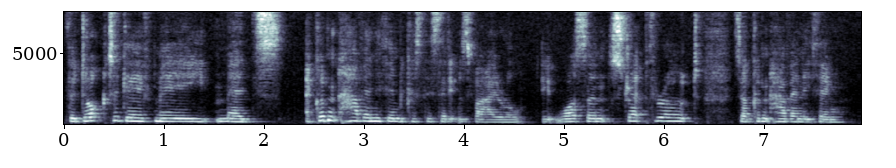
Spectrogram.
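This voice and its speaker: A woman with a croaky, hoarse voice from a cough, chatting casually with viewers by name as she hosts a craft live stream from her home craft room. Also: medium pitch, fairly even intonation, normal speed, mellow. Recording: echoey room.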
